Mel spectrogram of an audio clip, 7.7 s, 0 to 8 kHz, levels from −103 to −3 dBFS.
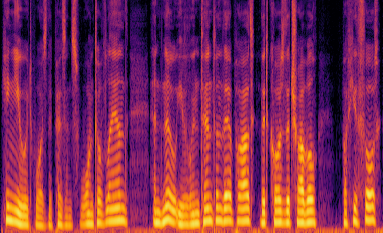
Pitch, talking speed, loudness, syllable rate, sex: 135 Hz, 180 wpm, -17 LUFS, 4.4 syllables/s, male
